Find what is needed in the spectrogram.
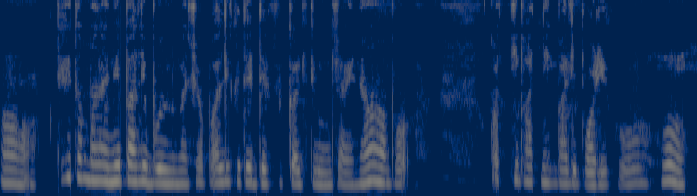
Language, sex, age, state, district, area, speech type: Nepali, female, 18-30, West Bengal, Kalimpong, rural, spontaneous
